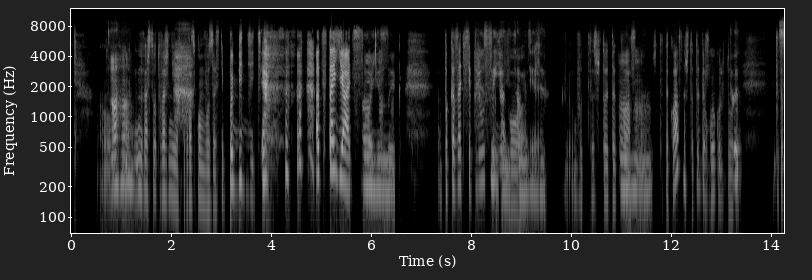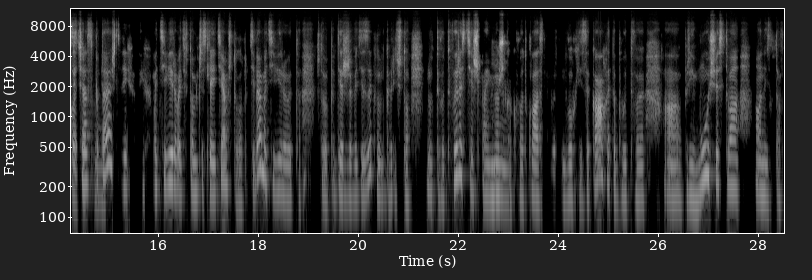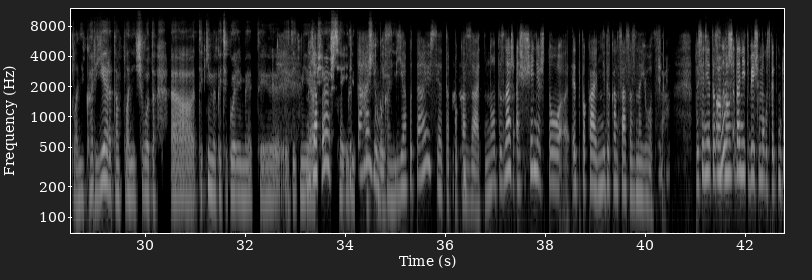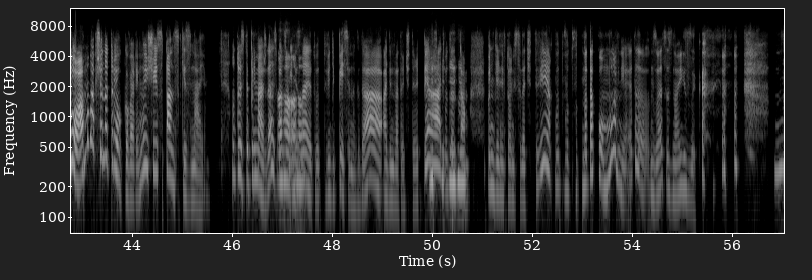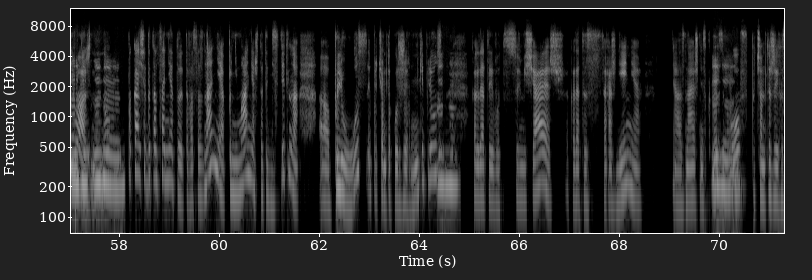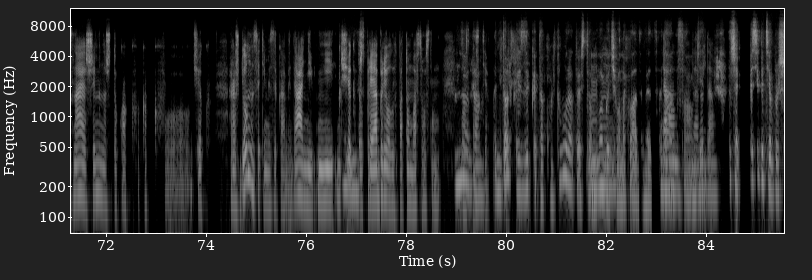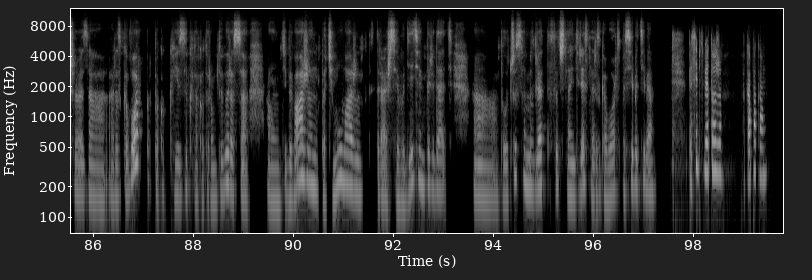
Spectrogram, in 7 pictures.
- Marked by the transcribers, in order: tapping; stressed: "победить"; chuckle; other background noise; other noise; chuckle; laugh; "человек" said as "чек"
- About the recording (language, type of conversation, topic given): Russian, podcast, Какой язык вы считаете родным и почему он для вас важен?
